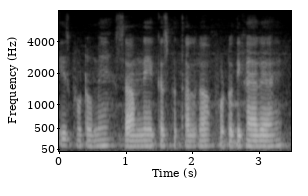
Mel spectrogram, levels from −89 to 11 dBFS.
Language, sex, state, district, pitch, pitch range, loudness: Hindi, male, Uttar Pradesh, Shamli, 120 Hz, 115-125 Hz, -22 LUFS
